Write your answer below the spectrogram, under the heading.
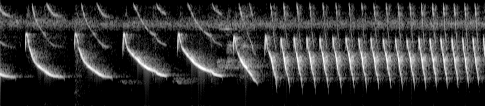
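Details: Canary song used as post-molting recovery training to get birds singing actively (gacor) again: four slow descending whistled sweeps, then a fast, even rolling trill of rapid repeated notes.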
